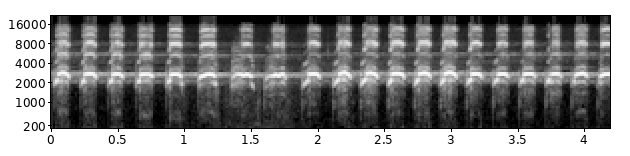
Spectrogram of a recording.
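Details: Osprey at a nest with chicks in an old leaning pine in Kurzeme, Latvia, 20 September 2024, near the last fish from the male: a quick, steady series of shrill, piercing whistled chirps, two or three each second.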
